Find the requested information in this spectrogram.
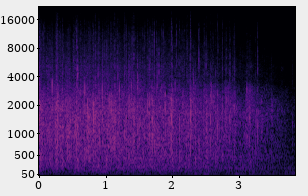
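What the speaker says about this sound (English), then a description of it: "definitely give yourselves a round of applause for everything that you've done" Audience applause at a high school IB pinning ceremony, a dense, sustained patter of many hands that stays fairly even before slowly tapering off.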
